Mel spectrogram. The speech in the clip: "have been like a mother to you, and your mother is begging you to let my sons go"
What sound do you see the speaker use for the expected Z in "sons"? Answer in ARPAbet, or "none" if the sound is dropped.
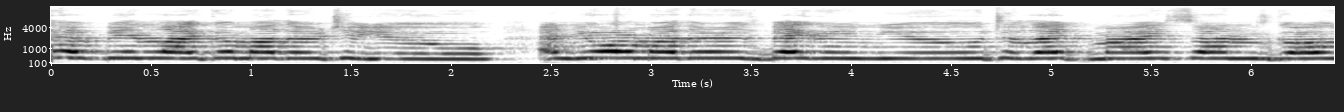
Z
